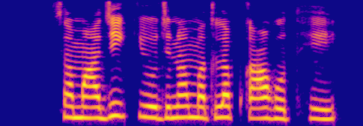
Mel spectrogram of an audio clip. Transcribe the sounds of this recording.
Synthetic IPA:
səmaːd͡ʒɪkjoːd͡ʒnamɐt̪ləb̚kaːɦoːt̪ɦɛː

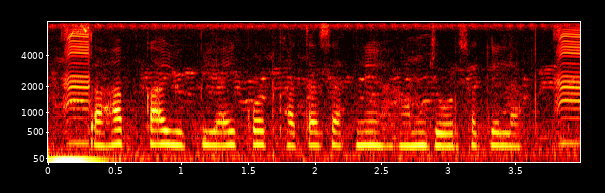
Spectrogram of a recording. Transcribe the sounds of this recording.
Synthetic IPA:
saɦəbkajuːpiaːikoːɾʈkʰaːt̪aseɐpneɦɐmd͡ʒoːɽsɐkeːlaː

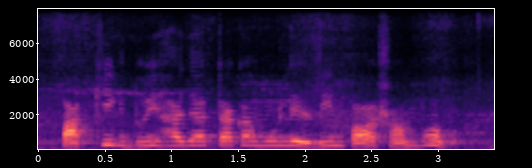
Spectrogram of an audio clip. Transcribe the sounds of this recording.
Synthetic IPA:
pakʰːikd̪ujɦad͡ʑaɾʈakamulleɾinpaoaʃɔmbʱob

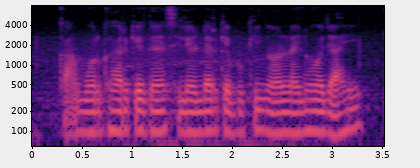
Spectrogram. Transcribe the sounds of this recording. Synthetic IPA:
ka̰ːmoɾɡʱəɾkeɡɐẽsɪlẽːɳɖəɾkebʊkɪ̃ŋɡɔːnlaːɪnɦod͡ʒaːiː

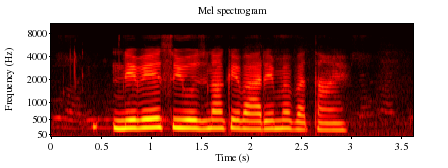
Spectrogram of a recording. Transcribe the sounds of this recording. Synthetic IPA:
nɪʋeːsjoːd͡ʑnakebaːɾemẽbɐt̪ʰaːɦẽː

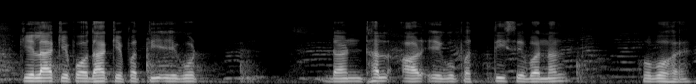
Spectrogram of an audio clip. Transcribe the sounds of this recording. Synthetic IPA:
keːlakepɔːd̪ʱakepət̪ːieːɡo | ɖəɳʈʰəlɔːɾeːɡopət̪ːisebənəl | hoboɦɛː

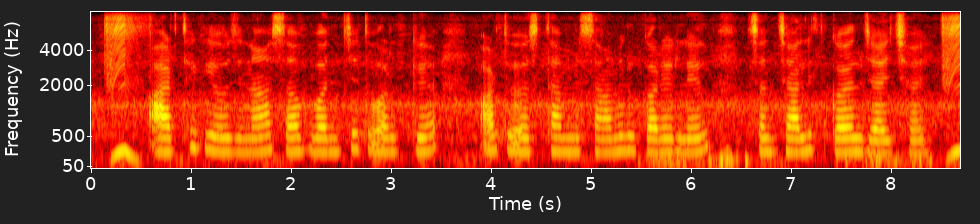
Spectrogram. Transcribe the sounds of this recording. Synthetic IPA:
a̰ɾt̪ʰikjod͡ʒnasəbːənt͡ʃit̪ʋə̰ɾɡke | ə̰ɾt̪ʰʋjeʋəst̪ʰamesamilkəɾelelsənt͡ʃalit̪kəeld͡ʒajt͡ʃʰɛ

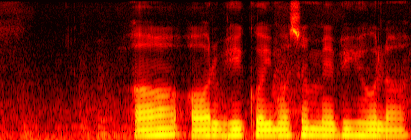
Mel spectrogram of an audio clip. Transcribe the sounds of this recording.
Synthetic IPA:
aɔːɾbʱikoːimɔːsəmːẽbʱiɦoːla

